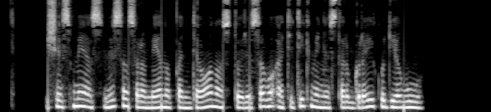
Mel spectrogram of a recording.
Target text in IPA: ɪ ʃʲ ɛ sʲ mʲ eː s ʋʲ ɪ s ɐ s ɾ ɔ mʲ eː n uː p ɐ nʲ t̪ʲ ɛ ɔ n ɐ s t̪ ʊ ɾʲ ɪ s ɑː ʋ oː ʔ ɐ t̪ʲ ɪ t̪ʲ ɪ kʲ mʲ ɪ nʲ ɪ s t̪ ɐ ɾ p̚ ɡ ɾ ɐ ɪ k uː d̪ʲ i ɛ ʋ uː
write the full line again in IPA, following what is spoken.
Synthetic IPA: ɪ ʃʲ ɛ sʲ mʲ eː s ʋʲ ɪ s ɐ s ɾ ɔ mʲ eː n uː p ɐ nʲ t̪ʲ ɛ ɔ n ɐ s t̪ ʊ ɾʲ ɪ s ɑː ʋ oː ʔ ɐ t̪ʲ ɪ t̪ʲ ɪ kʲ mʲ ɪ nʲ ɪ s t̪ ɐ ɾ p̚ ɡ ɾ ɐ ɪ k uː d̪ʲ i ɛ ʋ uː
